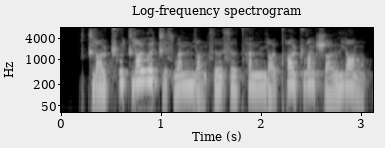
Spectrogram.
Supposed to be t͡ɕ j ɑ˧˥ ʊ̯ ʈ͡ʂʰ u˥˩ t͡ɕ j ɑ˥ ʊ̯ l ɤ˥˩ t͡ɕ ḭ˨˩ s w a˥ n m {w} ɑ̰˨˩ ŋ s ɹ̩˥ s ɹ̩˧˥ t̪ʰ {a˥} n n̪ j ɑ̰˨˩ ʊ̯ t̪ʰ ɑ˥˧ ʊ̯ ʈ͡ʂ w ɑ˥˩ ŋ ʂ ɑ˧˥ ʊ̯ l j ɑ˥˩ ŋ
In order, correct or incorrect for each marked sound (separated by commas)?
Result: incorrect, correct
